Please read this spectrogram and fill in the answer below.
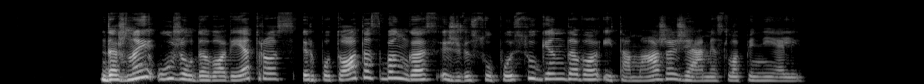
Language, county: Lithuanian, Alytus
